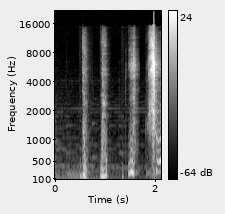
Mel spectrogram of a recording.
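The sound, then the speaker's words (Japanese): A voice acts out a great serpent (uwabami) coughing and sneezing as powder chokes its throat: four sharp bursts in quick succession, the last one a breathy, hissing sneeze. “上ばみは咳とくしゃみをしているうちに粉を喉に詰まらせてばったりと死んでしまったのです。”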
